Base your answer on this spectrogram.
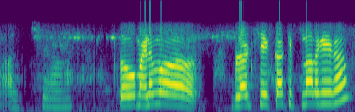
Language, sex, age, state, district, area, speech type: Hindi, female, 18-30, Uttar Pradesh, Mirzapur, urban, conversation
